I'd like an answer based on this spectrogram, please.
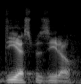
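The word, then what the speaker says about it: D'Esposito: you uh Mr Nadler the correct pronunciation of my last name is DS bazito thank you so the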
